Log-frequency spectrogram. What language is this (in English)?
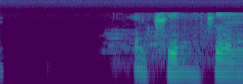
Punjabi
